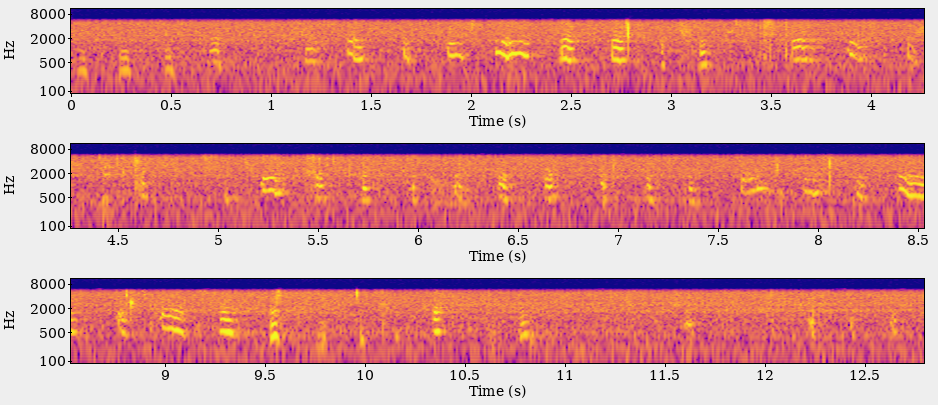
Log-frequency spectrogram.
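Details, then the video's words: Fifteen-day-old Whippet puppies giving scattered, high squeaky whimpers and short yelps throughout, several pups overlapping in an irregular chorus over steady background hiss. "Whippet Puppies!"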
